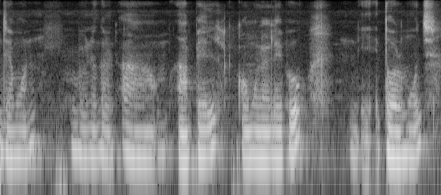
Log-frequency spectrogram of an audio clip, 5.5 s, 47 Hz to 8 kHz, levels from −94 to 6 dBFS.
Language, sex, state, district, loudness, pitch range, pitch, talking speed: Bengali, male, Tripura, West Tripura, -19 LUFS, 125-145 Hz, 130 Hz, 75 wpm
